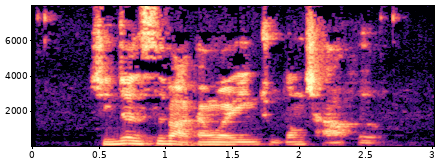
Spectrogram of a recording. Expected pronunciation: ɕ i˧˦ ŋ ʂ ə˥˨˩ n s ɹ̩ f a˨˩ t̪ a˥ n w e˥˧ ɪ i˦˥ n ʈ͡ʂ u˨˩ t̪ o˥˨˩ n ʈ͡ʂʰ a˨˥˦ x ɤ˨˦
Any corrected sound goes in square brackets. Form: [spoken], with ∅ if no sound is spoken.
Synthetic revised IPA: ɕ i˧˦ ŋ [ʈ͡ʂ] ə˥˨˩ [ŋ] s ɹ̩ f a˨˩ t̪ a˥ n w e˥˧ ɪ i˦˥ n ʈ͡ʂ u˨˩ t̪ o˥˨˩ [ŋ] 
